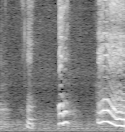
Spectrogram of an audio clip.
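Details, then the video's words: Three-week-old Cavachon puppies: two faint short squeaks, then a louder drawn-out whine that dips and levels off. "Cavachon puppies"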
